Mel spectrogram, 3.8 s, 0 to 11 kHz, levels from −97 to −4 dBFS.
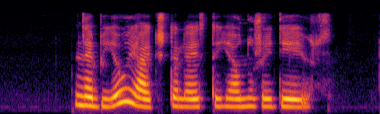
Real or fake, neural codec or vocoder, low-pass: real; none; 7.2 kHz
